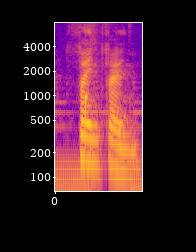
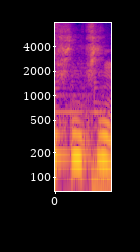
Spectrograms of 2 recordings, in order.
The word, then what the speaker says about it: Fifine: De la marque Fine Fine, bon ça s'écrit Fine Fine hein, mais ça se prononce Fine Fine, et on peut voir juste en dessous le casque qui ressemble à ça, qui est assez original.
